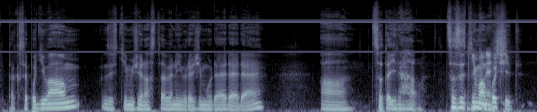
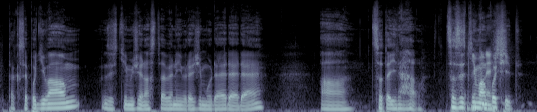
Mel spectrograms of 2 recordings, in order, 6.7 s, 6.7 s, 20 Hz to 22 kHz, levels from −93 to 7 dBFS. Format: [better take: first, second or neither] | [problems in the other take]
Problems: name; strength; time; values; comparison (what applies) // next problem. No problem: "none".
second | high-pitched whine; noticeable; throughout; 10.5 kHz, 20 dB below the speech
